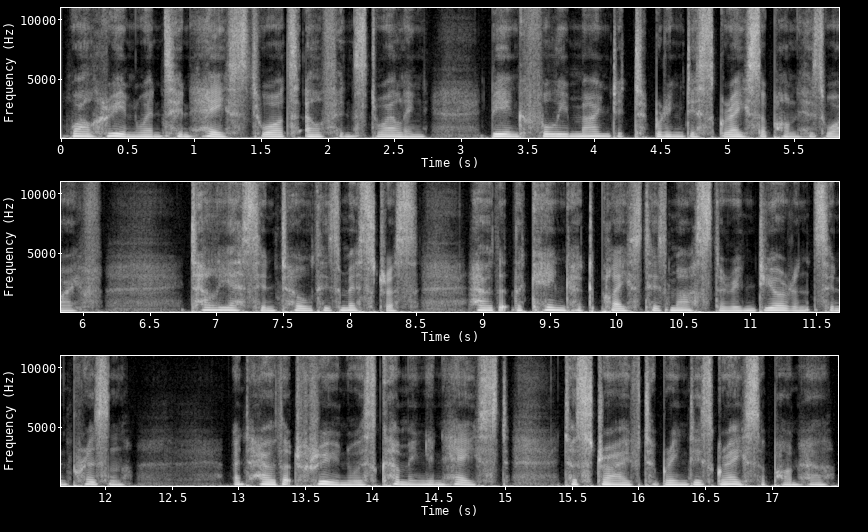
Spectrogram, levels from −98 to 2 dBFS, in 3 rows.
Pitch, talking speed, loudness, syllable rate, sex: 165 Hz, 165 wpm, -19 LUFS, 4.9 syllables/s, female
